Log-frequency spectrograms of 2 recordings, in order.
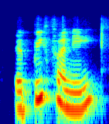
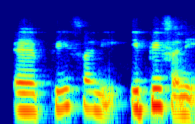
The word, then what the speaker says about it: epiphany: Epiphany has 3 syllables. Oh no, Epiphany. Yeah. So it's true. It has 4 syllables.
